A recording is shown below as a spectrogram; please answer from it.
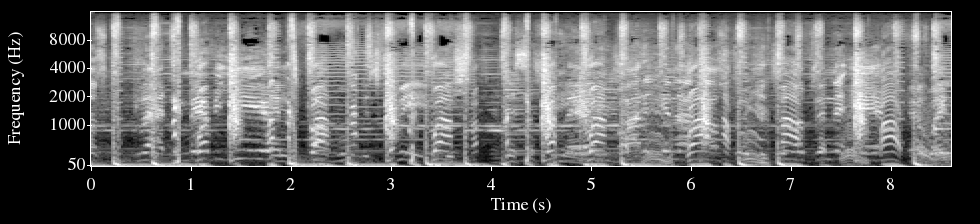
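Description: Slowed-down, chopped-and-screwed Texas hip hop track: a heavy bass line under rapped vocals.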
